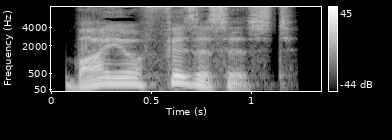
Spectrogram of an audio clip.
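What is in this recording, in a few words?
"biophysicist", British English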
